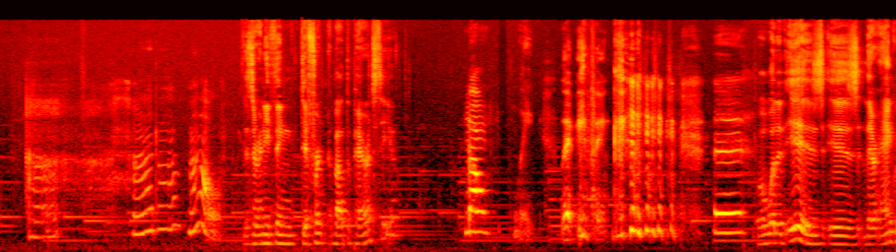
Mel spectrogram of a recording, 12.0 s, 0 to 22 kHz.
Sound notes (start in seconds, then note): 7.7 giggling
